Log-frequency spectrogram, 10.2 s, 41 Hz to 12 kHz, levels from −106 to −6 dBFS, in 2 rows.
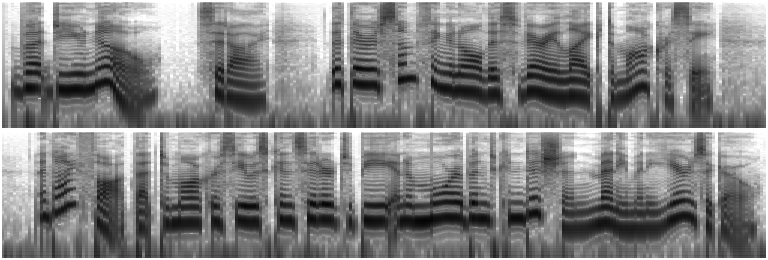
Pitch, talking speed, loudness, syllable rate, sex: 215 Hz, 195 wpm, -16 LUFS, 6.0 syllables/s, female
